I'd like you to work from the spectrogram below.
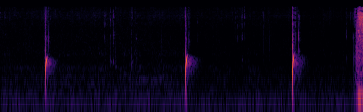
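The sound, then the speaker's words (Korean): A voice imitates water droplets with the lips: three crisp, clear plops spaced about a second apart over near silence, with a fourth beginning just as it ends. “입술로 물방울 소리 아주 청량하게 낼 수 있어요.”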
